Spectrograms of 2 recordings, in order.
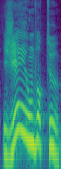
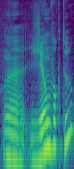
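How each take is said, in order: First: "J'ai" said higher and louder, slowly; demoing French intonation, "J'ai" stressed. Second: Slow "voiture" with a rising end; demoing French intonation, "voiture" rising; rising question. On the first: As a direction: hit "J'ai" and let it fall. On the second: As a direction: ask "j'ai un voiture" with a rising tune. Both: Shown as a demonstration. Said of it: "es más como".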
